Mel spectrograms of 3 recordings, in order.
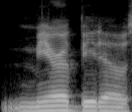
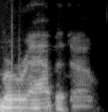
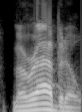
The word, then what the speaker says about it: Mirabito: Now you guys play in Mirabito Stadium. Did I pronounce that right? It's pronounced Marabito. Marabito.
